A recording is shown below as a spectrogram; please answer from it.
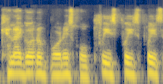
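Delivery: put-on pleading, begging tone. Retelling how they begged their mom as a child: imitating own childhood begging. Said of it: "begging my mom".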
